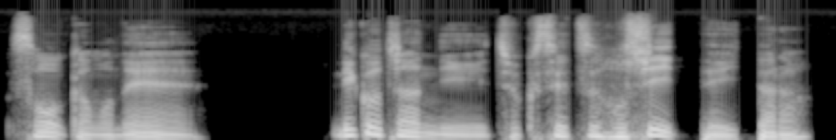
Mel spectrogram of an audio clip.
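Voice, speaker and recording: A man's voice: lowish voice, big pitch swings, normal speed, no echo, studio quality. A young man playing a teasing, supportive schoolboy in a radio drama. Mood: advising. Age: young adult. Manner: playful, gently needling. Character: teasing, supportive schoolboy best friend Ayato. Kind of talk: Japanese student radio drama acting.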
